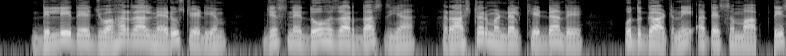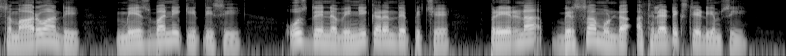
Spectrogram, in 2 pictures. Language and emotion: Punjabi, neutral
